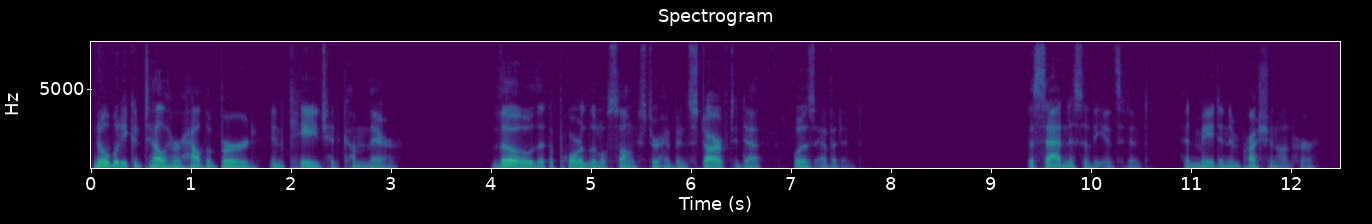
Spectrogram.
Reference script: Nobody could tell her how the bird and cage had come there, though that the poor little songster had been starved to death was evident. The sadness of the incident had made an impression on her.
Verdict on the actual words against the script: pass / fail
pass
